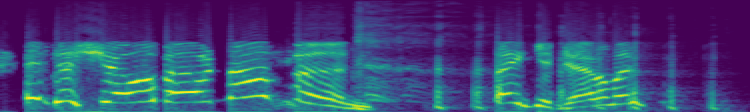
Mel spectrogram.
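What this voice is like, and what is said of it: High-pitched impression of sitcom character. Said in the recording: “He just went Seinfeld on me ... he went with the high voice. Going for Jerry there. ... He does pretty good impersonations. ... I'm going to give him a D- for the Jerry.”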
